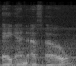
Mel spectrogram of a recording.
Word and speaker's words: Anso: It's spelled A-N-S-O. I believe that's how you say that, Anso.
